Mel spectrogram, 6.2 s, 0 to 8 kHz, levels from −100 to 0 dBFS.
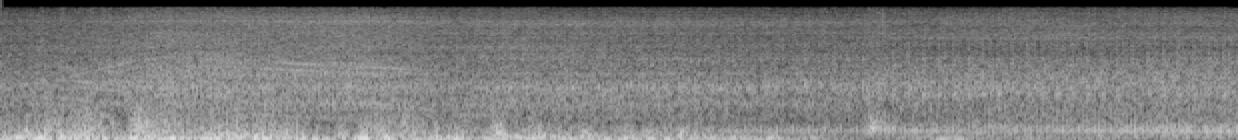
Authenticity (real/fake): real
